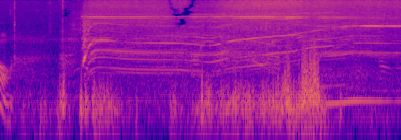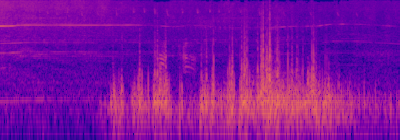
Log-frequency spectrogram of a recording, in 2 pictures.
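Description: Durafly Tundra RC plane's electric motor and propeller whining as it climbs away after takeoff, the pitch dropping as it passes and draws off. In the second half, gusts of wind rumble on the microphone.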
